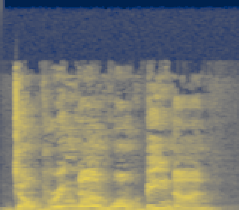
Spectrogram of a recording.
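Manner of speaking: high, loud sing-out of a challenge; loud mock warning. Acted warning against starting a fight.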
